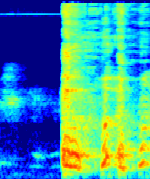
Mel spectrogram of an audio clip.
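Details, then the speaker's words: Adult woman's chronic cough that will not go away and keeps returning despite home remedies. "кашли не проходит вообще у меня опять что-то стал кашель мучит меня"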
